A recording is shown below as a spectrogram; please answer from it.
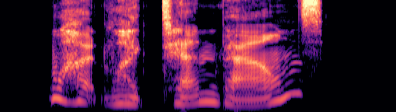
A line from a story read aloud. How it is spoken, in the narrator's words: She laughs at me like I'm being ridiculous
